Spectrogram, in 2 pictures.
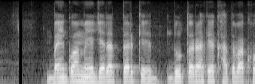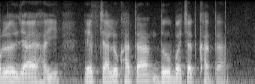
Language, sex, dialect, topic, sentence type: Magahi, female, Southern, banking, question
